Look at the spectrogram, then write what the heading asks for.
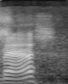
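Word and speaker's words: Maas: somewhere that spell it like that, but all of them I've seen with M-A-A-S is Mass.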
